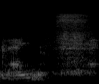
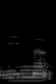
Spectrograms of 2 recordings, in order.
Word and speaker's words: Lyme: prononcer l'hymne voilà donc on dit la maladie de lyme et non pas l'hymne donc excusez moi pour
